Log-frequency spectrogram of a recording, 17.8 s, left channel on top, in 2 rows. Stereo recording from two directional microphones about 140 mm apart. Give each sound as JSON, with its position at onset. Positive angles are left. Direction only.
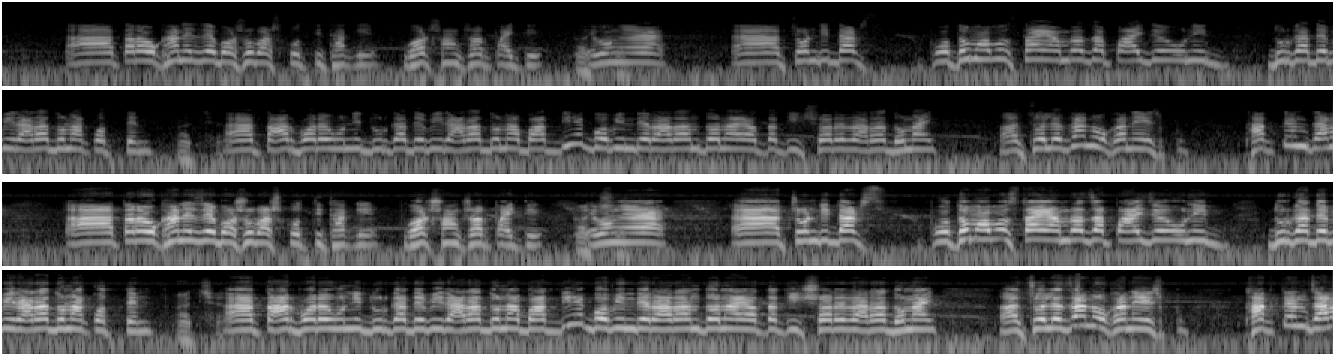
{"t": 0.4, "sound": "a man's voice", "side_deg": 20}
